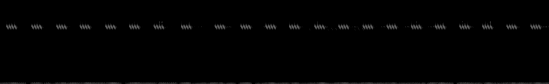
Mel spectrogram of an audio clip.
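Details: Cricket used as a masteran voice for training kacer birds: sharp, high, evenly repeated chirps, about three to four per second, over faint low-frequency background noise.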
